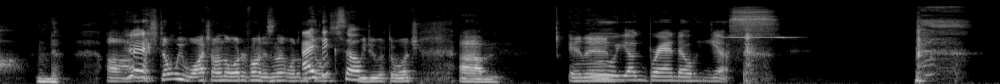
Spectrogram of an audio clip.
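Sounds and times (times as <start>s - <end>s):
speech: 0.4s - 5.1s, 5.7s - 7.7s
smoke alarm beep: 7.2s - 8.2s.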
